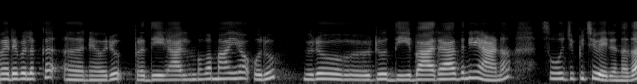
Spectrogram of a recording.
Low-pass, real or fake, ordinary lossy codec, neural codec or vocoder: none; fake; none; codec, 16 kHz, about 1 kbps, DyCAST, with the encoder's durations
